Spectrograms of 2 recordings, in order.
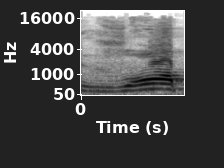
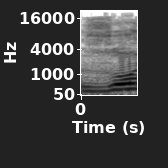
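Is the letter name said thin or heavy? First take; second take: heavy; thin. First: The letter is said heavy, with a full sound. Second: The letter is said thin, without heaviness. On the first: The speaker calls it right. "बल्कि ज़ौ पढ़ेंगे" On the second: The speaker calls it wrong. "जो नहीं पढ़ेंगे"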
